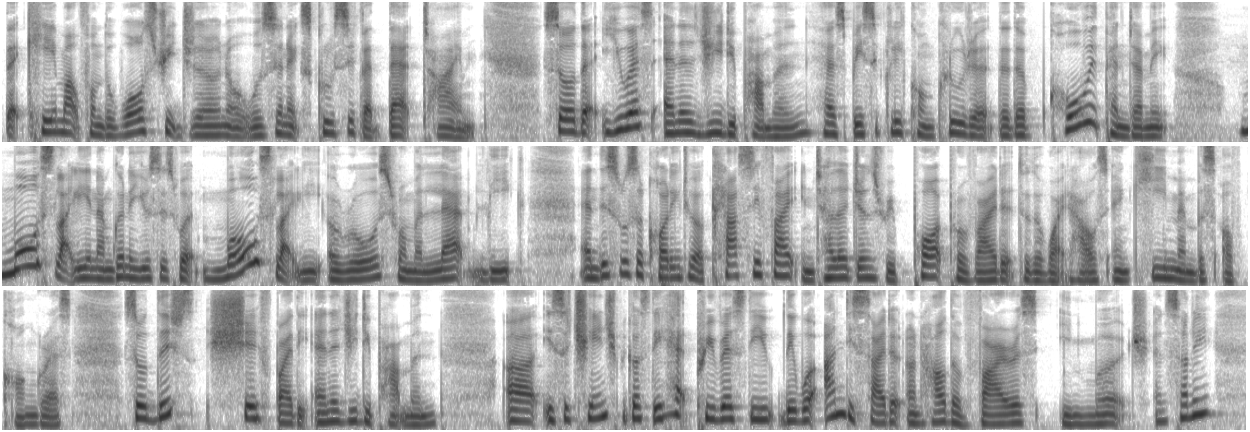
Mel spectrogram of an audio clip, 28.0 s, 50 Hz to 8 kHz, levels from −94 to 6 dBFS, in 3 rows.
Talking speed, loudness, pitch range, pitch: 185 wpm, -23 LUFS, 145-200 Hz, 170 Hz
